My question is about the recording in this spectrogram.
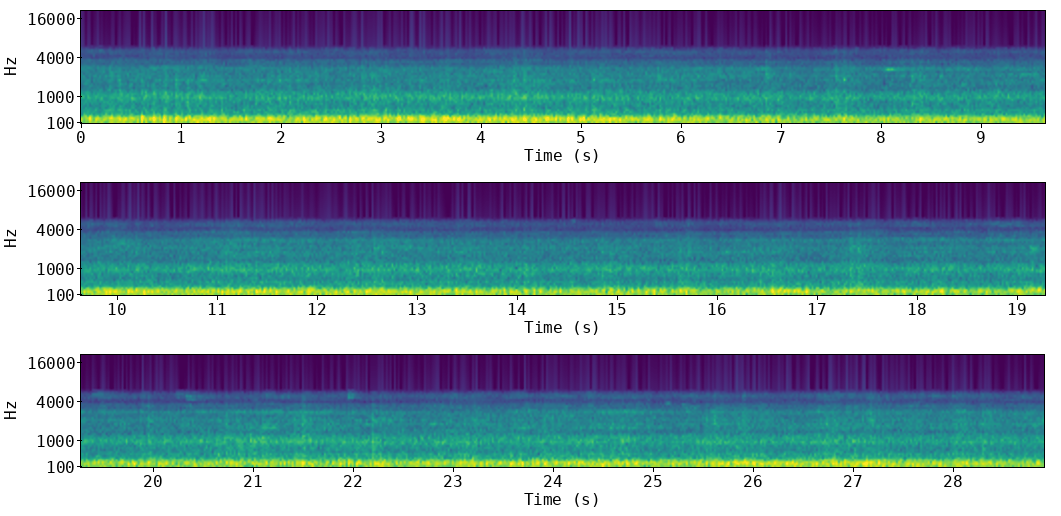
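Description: Intermodal freight train rolling steadily past, its cars loaded with truck trailers and shipping containers: an even, low rumble of wheels on rail.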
